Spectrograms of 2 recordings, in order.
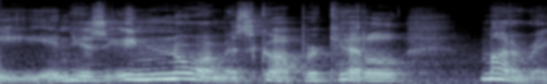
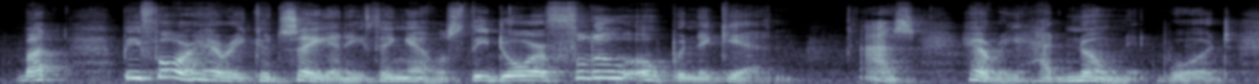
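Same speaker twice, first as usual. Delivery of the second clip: usual speaking voice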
